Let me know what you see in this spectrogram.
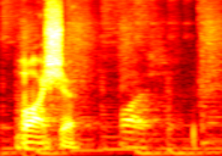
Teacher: You wouldn't say por or por or por. You wouldn't really put emphasis on that R sound, so you would go Porsche.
